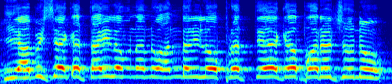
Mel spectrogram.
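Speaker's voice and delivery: rising, high, loud declarations; preaching at full force. Acted. Preacher leading the church in anointing claims, building high and loud. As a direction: climb with each line to a slow, ringing finish.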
